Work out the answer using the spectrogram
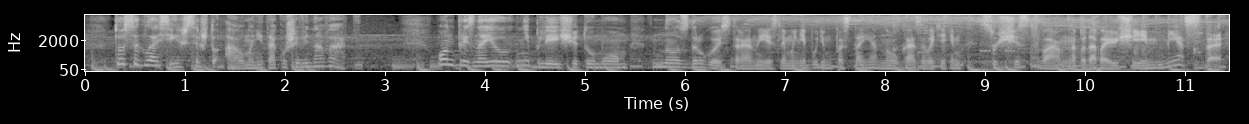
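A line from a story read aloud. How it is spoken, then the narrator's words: Ingratiating, insinuating tone. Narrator (Russian): вкрадчиво произнесла Ния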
